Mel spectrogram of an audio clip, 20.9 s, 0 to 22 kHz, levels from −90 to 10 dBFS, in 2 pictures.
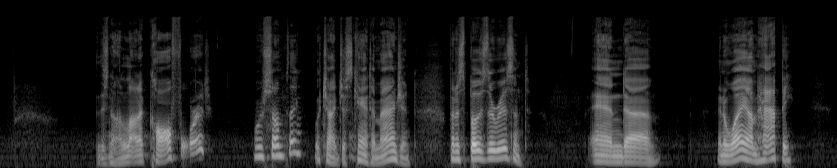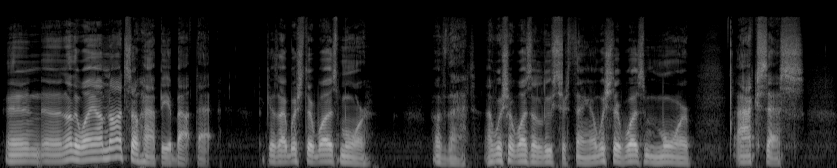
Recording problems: choppy; occasionally; 1% of the speech affected

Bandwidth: 15 kHz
